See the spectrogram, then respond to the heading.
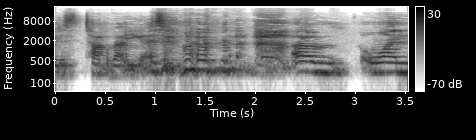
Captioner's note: audience laughing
